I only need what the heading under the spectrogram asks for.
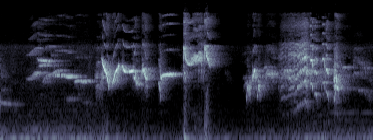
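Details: Provocative fighting song of a white-rumped shama, used to rouse rival birds: varied whistles and slurred warbles, a loud burst, a brief pause, then a denser chattering, scratchy passage, with a low background hum.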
